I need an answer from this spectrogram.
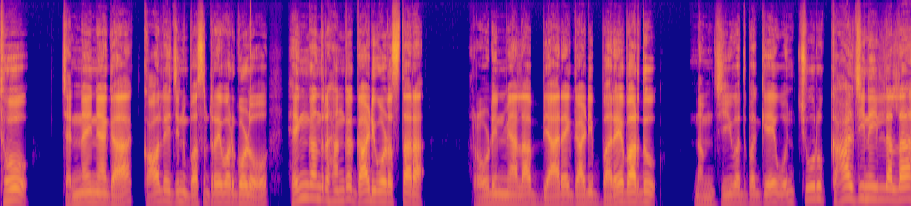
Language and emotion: Kannada, disgusted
